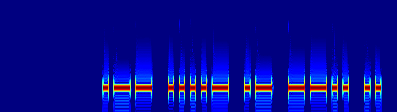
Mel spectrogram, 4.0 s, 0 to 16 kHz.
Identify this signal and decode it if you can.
Morse code, heard as a keyed tone, about 21 wpm, 700 Hz. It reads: W4AZI
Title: USA Call Signs - 5 Characters - Repeated 3x - 22wpm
